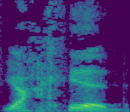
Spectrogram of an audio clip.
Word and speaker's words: Yahid: Yahid. If you say it right, you're going to spit on somebody. Yahid.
